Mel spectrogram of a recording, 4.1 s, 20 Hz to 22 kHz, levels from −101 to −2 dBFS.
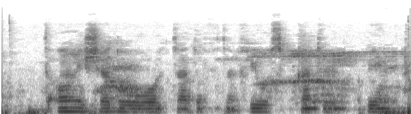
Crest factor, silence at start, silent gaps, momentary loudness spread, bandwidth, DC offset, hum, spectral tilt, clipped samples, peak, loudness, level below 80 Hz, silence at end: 18 dB; 0 s; none; 10 LU; 10.5 kHz; under 0.1%; none; -6 dB/octave; under 0.1%; -14 dBFS; -32 LUFS; -46 dBFS; 0 s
